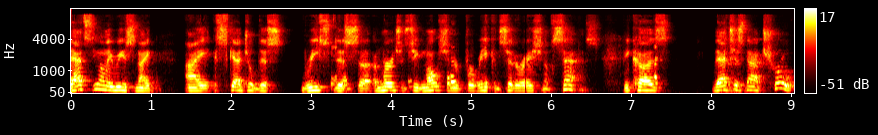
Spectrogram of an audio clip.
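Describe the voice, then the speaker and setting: Loud and at a moderate pace, a man speaks at a fairly high pitch with very wide pitch swings. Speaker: judge. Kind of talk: court hearing. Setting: courtroom.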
